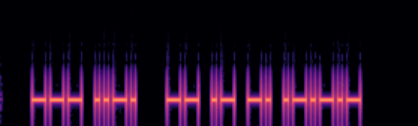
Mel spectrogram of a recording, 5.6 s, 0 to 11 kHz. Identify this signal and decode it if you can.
Morse code, heard as a keyed tone, about 20 wpm, 700 Hz. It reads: OF MAN.
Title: Sentences from Top 1400 Words 20wpm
